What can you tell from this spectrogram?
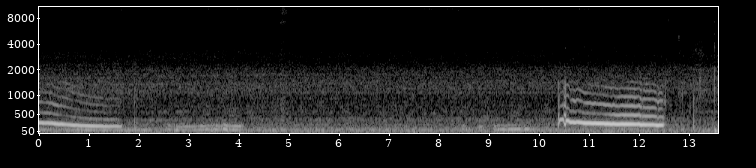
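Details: Rescued from a local shelter, Patterdale Terrier Dougie whimpers in a midday nap: a long moaning whine falling in pitch, soft low murmurs, then a second sustained, gradually descending whine, all in a quiet room.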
